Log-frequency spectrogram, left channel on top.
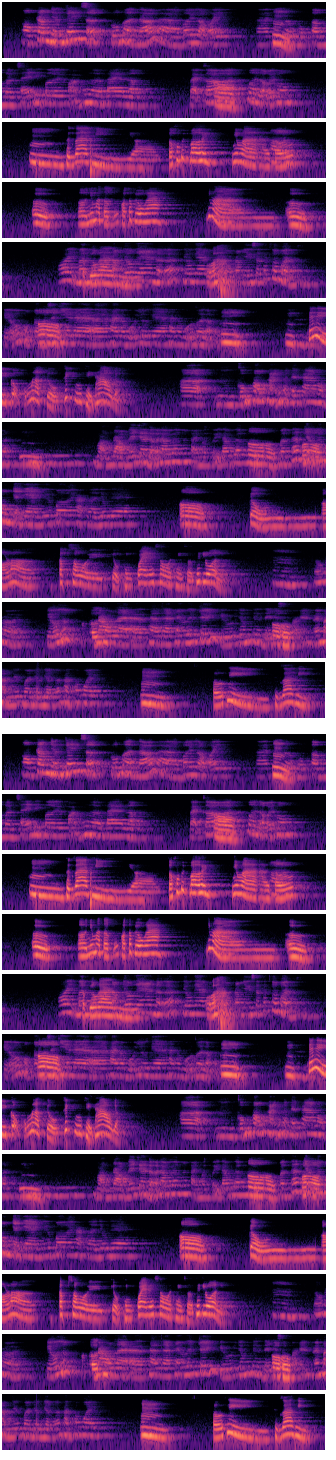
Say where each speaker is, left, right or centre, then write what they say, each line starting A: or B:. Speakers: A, on the right; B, on the right.
A: một trong những cái sở thích của mình đó là bơi lội à, thì
B: ừ
A: thường một tuần mình sẽ đi bơi khoảng ờ, 3 lần bạn có
B: ờ
A: thích bơi lội không
B: ừ, thực ra thì ờ, tớ không biết bơi nhưng mà
A: ờ
B: tớ ừ ờ, nhưng mà tớ cũng có tập yoga nhưng mà
A: à
B: ừ
A: ôi mình
B: tập
A: cũng
B: yoga
A: thích tập
B: thì
A: yoga nữa yoga
B: <laughs>
A: cũng là một trong những sở thích của mình kiểu một tuần
B: ờ
A: mình sẽ chia ra à, hai ba buổi yoga hai ba buổi bơi lội
B: ừ ừ
A: ừ.
B: thế thì cậu cũng là kiểu thích thể thao nhỉ
A: À, ừ, cũng không hẳn là thể thao mà mình
B: ừ
A: ừ, vận động để cho đỡ đau lưng á, tại mình bị đau lưng
B: ờ
A: mình thích
B: ờ
A: những cái môn nhẹ nhàng như bơi hoặc là yoga
B: ờ kiểu nó là tập xong rồi kiểu thành quen ấy xong rồi thành sở thích luôn ấy.
A: Ừ, đúng rồi. Kiểu lúc
B: tớ
A: đầu
B: thì-
A: là thà là theo lý trí kiểu giống như để
B: ờ
A: cho sức khỏe khỏe mạnh nhưng mà dần dần nó thành thói quen.
B: ừ tớ thì thực ra thì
